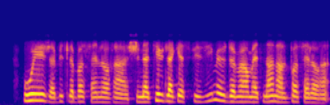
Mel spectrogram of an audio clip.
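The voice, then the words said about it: Gaspésie Quebec French accent. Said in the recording (French): “mon accent vient de là”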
